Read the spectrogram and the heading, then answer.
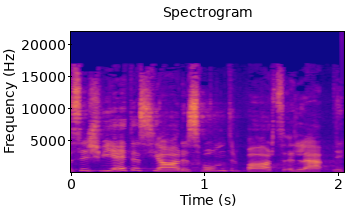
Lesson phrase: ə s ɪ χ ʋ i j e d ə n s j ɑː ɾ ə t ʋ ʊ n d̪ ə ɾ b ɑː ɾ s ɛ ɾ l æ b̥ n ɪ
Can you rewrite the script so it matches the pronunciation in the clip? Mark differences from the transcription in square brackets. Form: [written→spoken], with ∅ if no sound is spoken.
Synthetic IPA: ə s ɪ [χ→ʃ] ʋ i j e d ə [n→∅] s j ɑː ɾ ə [t→s] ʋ ʊ n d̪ ə ɾ b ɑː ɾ s ɛ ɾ l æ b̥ n ɪ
